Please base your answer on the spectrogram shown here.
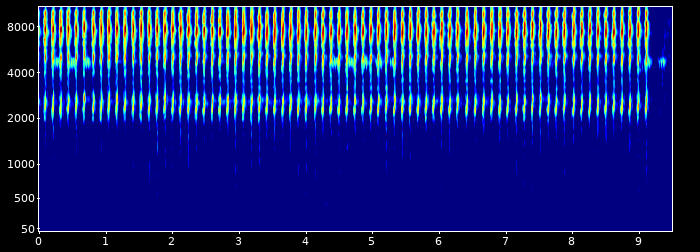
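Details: Walang kecek grasshopper, recorded clearly as a tutor sound for training songbirds: a steady, rapid train of sharp, high ticking pulses, about five per second, running unbroken for nine seconds before stopping abruptly.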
